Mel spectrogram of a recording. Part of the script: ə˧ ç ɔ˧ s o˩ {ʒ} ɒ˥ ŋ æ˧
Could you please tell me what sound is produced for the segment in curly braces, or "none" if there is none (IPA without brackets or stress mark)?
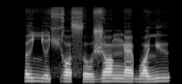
ʒ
